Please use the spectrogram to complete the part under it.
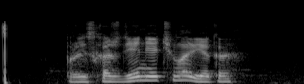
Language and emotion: Russian, neutral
